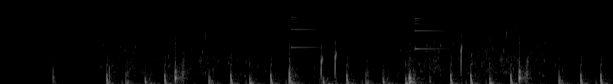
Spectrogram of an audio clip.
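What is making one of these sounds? A pickaxe chips rapidly at stone with quick, even knocks.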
